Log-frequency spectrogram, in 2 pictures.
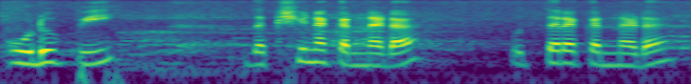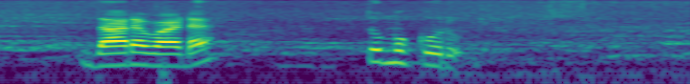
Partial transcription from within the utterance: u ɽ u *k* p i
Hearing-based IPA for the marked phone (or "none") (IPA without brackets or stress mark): none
